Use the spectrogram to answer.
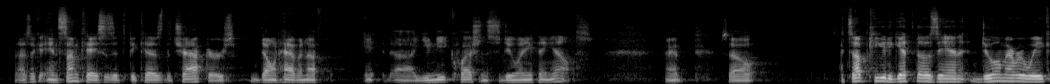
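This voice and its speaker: A man's plain, everyday voice at a medium pitch, with lively intonation and a fairly quick pace. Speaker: university instructor. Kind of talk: recorded lecture. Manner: casual.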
